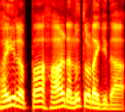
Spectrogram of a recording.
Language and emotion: Kannada, neutral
